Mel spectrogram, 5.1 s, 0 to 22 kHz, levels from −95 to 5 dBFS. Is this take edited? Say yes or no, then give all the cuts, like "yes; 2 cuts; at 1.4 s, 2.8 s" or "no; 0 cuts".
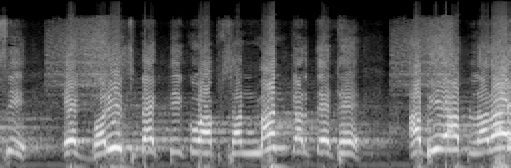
yes; 1 cut; at 3.8 s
